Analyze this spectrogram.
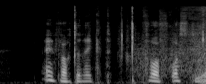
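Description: A gas lighter hisses briefly.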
